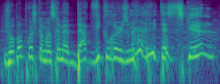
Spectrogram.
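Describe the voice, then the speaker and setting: A middle-aged man from Quebec with a Québécois accent, performing a stand-up comedy routine with mock outrage and high-pitched punchlines. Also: lively intonation, racing, darkish tone, breathy edge. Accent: Québécois French. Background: audience laughter.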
